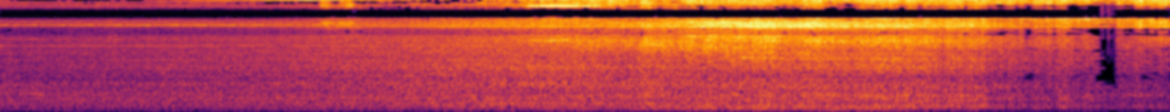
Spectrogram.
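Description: Suburban electric train running past along the platform, a steady rush of wheels on rails and running gear that grows louder as the cars draw level, peaks about two-thirds through, then drops away near the end.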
